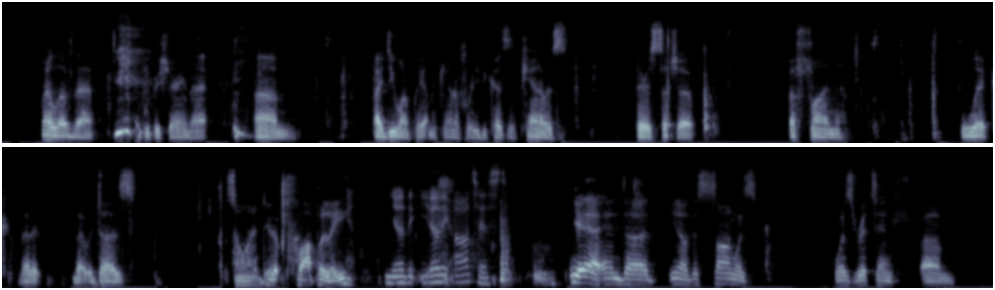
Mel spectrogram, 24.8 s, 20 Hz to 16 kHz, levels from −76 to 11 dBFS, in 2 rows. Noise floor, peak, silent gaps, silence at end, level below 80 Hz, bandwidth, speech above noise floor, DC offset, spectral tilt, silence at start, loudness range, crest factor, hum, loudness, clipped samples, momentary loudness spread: -78 dBFS; -4 dBFS; 11.06-11.15 s, 11.50-11.59 s, 14.58-14.82 s; 0.5 s; -64 dBFS; 9.6 kHz; 56 dB; under 0.1%; -5.5 dB/octave; 0.5 s; 7 LU; 20 dB; none; -23 LUFS; under 0.1%; 17 LU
